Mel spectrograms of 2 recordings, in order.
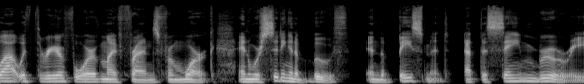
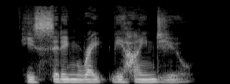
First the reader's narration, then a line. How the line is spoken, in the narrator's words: she says quietly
